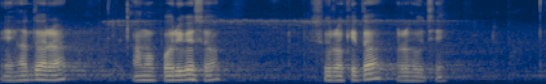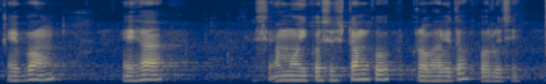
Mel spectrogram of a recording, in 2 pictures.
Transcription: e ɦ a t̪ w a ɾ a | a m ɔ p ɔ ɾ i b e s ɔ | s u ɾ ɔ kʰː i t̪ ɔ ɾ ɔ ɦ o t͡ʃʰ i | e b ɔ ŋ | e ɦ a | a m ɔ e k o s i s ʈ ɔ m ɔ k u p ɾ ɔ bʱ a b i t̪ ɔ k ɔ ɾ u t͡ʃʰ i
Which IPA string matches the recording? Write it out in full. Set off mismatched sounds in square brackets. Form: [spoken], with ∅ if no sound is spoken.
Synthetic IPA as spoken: e ɦ a [d̪] w a ɾ a | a m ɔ p ɔ ɾ i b e s ɔ | s u ɾ ɔ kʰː i t̪ ɔ ɾ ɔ ɦ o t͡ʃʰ i | e b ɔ ŋ | e ɦ a | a m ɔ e k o s i s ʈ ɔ m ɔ k u p ɾ ɔ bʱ a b i t̪ ɔ k ɔ ɾ u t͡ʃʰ i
